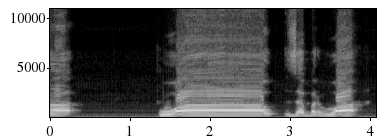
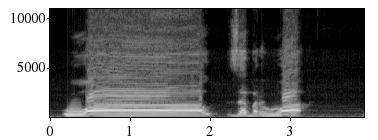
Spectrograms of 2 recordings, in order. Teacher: واو کو جب ادا کریں گے اول آخر ہونٹوں کو گول کریں گے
